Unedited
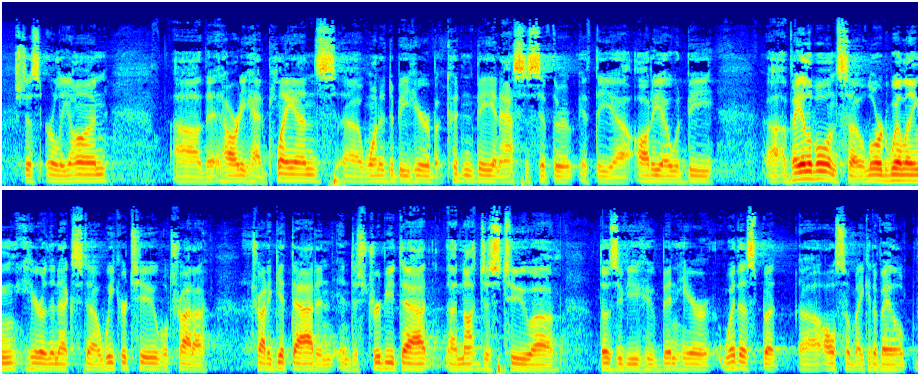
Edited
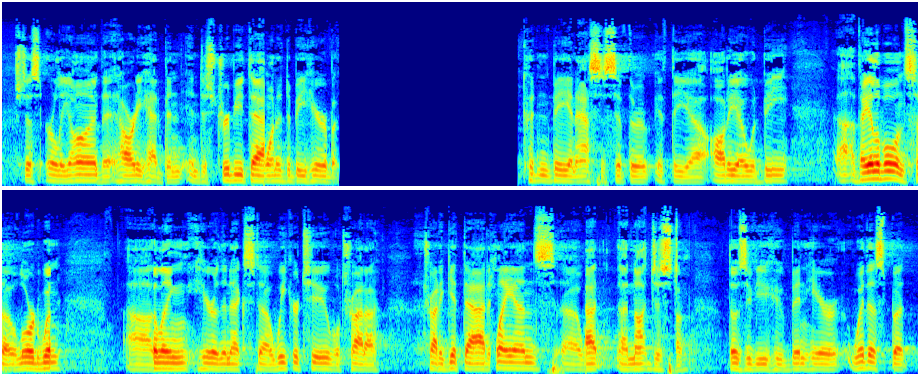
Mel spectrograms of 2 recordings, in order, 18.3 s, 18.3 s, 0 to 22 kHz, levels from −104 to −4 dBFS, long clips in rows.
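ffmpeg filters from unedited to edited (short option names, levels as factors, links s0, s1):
-filter_complex "[0:a]asplit=12[s0][s1][s2][s3][s4][s5][s6][s7][s8][s9][s10][s11];[s0]atrim=end=0.952[s12];[s1]atrim=start=1.988:end=2.692[s13];[s2]atrim=start=12.318:end=13.292[s14];[s3]atrim=start=3.648:end=4.4,asetpts=PTS-STARTPTS,afade=t=out:st=0.748:d=0.004:c=hsin,apad=pad_dur=1.79[s15];[s4]atrim=start=4.4:end=6.944,asetpts=PTS-STARTPTS,afade=t=in:d=0.004:c=hsin[s16];[s5]atrim=start=6.94:end=7.92,asetpts=PTS-STARTPTS,asetrate=48069,aresample=44100[s17];[s6]atrim=start=7.916:end=8.962[s18];[s7]atrim=start=0.948:end=1.992[s19];[s8]atrim=start=8.958:end=12.322[s20];[s9]atrim=start=2.688:end=3.652[s21];[s10]atrim=start=13.288:end=14.202[s22];[s11]atrim=start=14.618[s23];[s12][s13]acrossfade=d=0.004:c1=hsin:c2=hsin[s24];[s24][s14]acrossfade=d=0.004:c1=hsin:c2=hsin[s25];[s15][s16]concat=n=2:v=0:a=1[s26];[s25][s26]acrossfade=d=0.004:c1=hsin:c2=hsin[s27];[s27][s17]acrossfade=d=0.004:c1=hsin:c2=hsin[s28];[s28][s18]acrossfade=d=0.004:c1=hsin:c2=hsin[s29];[s29][s19]acrossfade=d=0.004:c1=hsin:c2=hsin[s30];[s30][s20]acrossfade=d=0.004:c1=hsin:c2=hsin[s31];[s31][s21]acrossfade=d=0.004:c1=hsin:c2=hsin[s32];[s32][s22]acrossfade=d=0.004:c1=hsin:c2=hsin[s33];[s33][s23]acrossfade=d=0.004:c1=hsin:c2=hsin"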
